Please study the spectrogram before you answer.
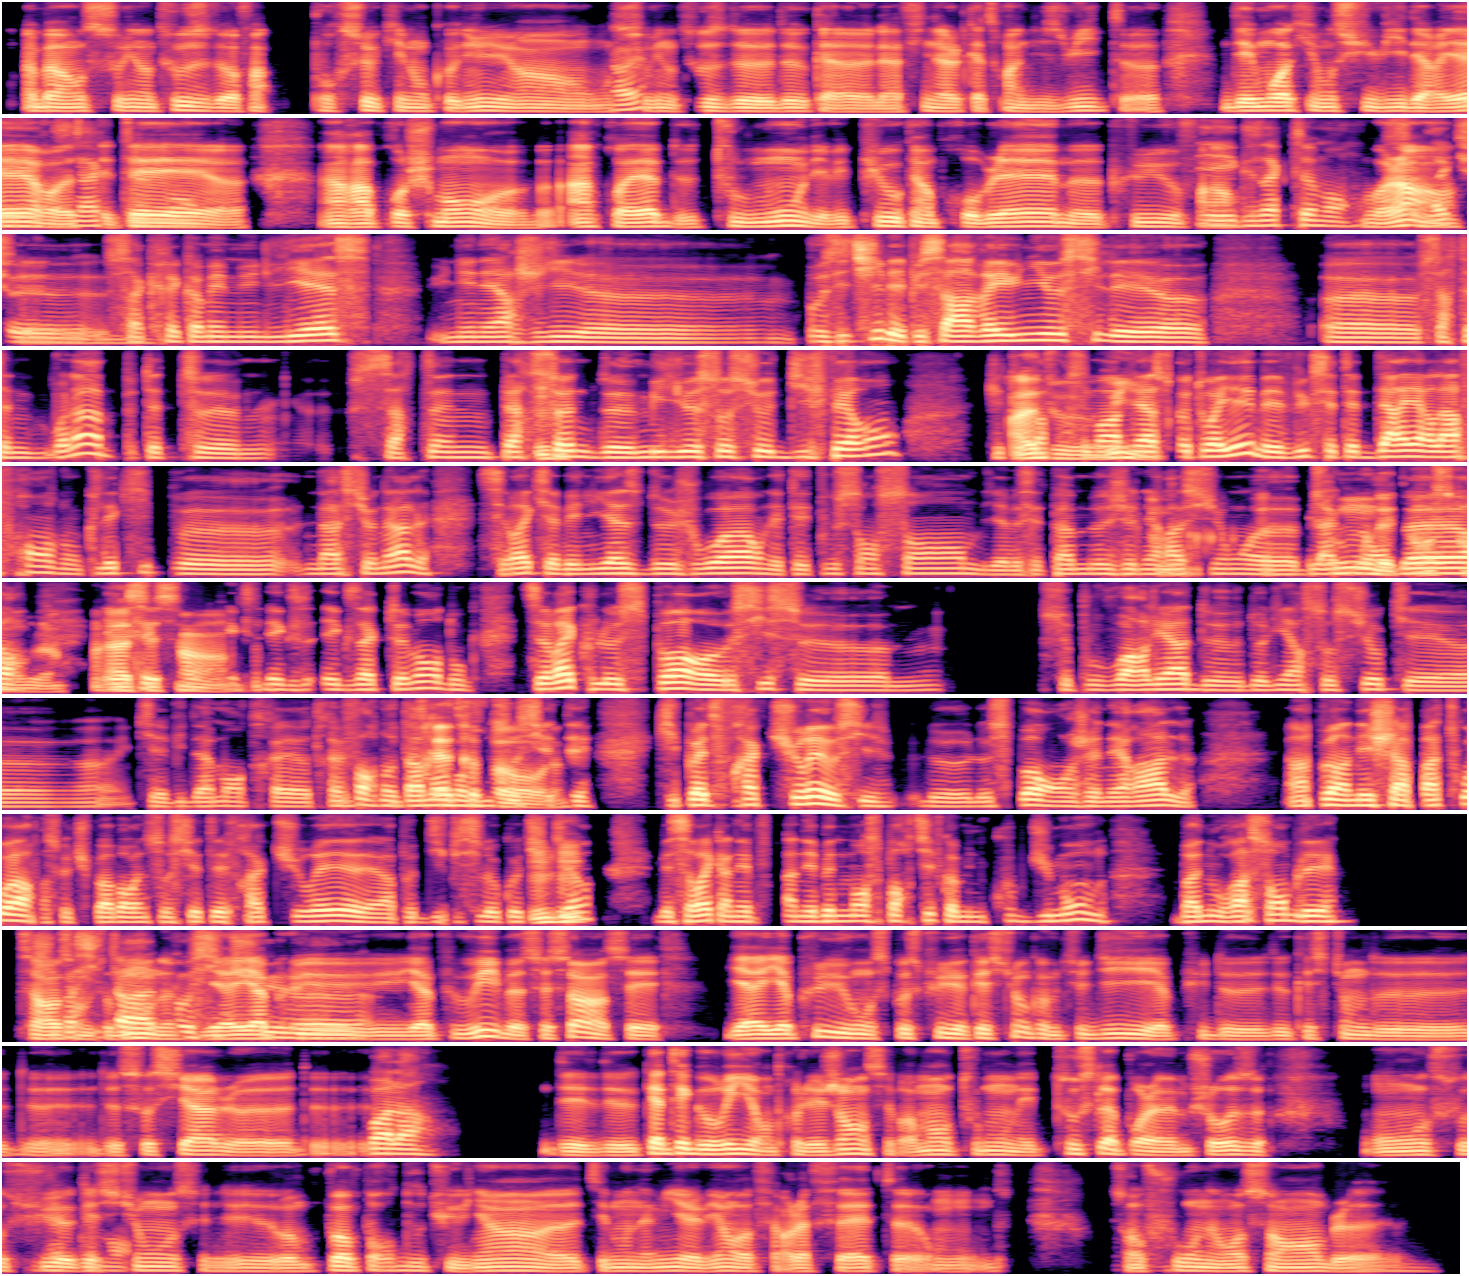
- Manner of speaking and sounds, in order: "là" said as "lia"; stressed: "catégories"; lip trill
- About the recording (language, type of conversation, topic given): French, unstructured, Comment le sport peut-il renforcer les liens sociaux ?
